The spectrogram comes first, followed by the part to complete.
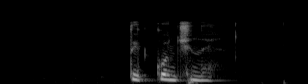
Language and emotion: Russian, angry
